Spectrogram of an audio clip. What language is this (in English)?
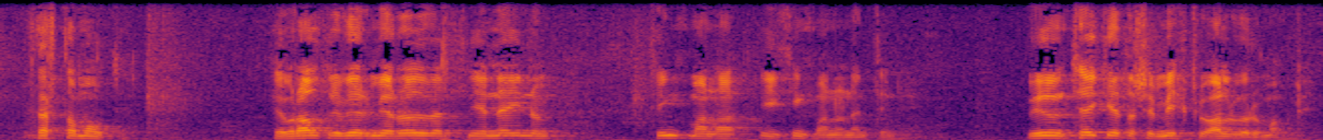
Icelandic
